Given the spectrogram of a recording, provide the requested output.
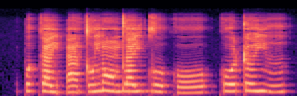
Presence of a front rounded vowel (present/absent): present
